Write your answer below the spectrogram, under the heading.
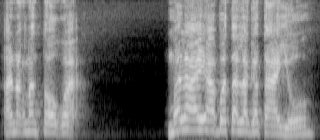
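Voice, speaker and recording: A man's voice: high voice, normal speed, vocal fry, a bit bright. Angry ranting commentator man. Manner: angry, scolding, curses. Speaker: news commentator.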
